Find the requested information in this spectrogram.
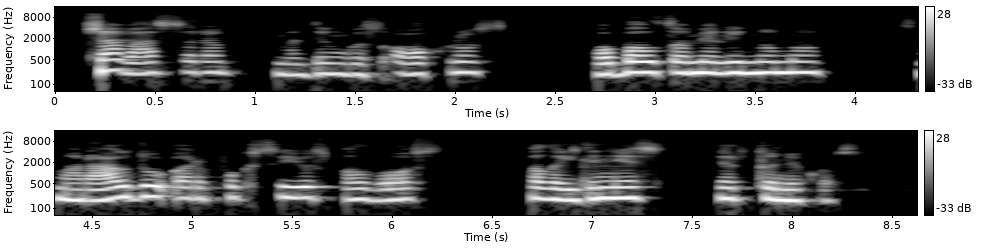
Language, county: Lithuanian, Marijampolė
